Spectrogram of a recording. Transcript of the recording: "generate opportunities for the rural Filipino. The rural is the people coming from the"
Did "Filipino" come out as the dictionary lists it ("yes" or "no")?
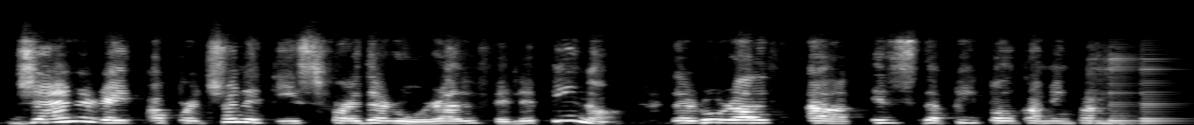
yes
